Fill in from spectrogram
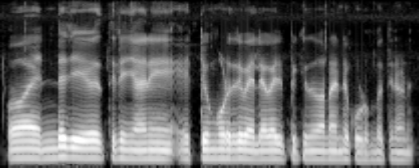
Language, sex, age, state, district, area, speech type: Malayalam, male, 60+, Kerala, Palakkad, rural, spontaneous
